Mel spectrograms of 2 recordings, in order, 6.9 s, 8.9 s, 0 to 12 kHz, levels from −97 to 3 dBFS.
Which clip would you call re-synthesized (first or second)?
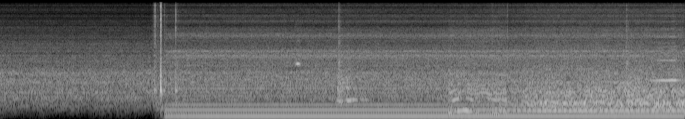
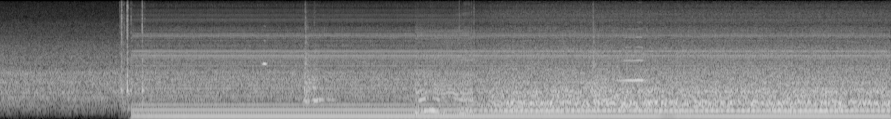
first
